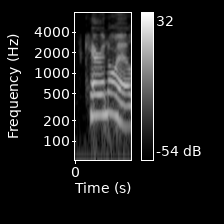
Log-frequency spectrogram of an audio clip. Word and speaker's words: Kara Noia: I'm like, oh, it's Paranoia, like paranoia, but it's me.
